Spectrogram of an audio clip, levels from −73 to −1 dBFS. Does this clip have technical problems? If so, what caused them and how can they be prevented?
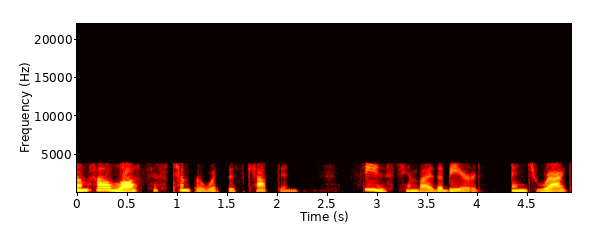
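Yes. The headset ran the Bluetooth CVSD headset codec, a one-bit 64 kHz delta coder whose step size adapts and which passes nothing above 4 kHz. Throughout the clip the speech is plainly muffled and narrowband, with scratchy s sounds and a granular hiss underneath. Prevention: use a headset and phone that negotiate a wideband codec such as mSBC or LC3.

At 1.02 s the input gain drops in a single step of about 5 dB, pulling voice and background down together. The likely cause is the call software lowering the microphone's device volume automatically. Prevention: disable automatic microphone gain adjustment and set the input level manually.

Unconcealed Bluetooth headset packet loss occurred twice, with missing audio filled by silence or an idle pattern rather than concealed. From 1.38 to 1.40 s a hole of about 11 ms, which fits roughly three packets, cuts the speech with abrupt edges. From 3.92 to 3.99 s, 15 ms is lost in short gaps scattered over 60 ms, the longest 3.8 ms, which fits about four packets. 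That stretch sounds crackly and chopped. Prevention: keep the headset close to the phone, away from Wi-Fi and other 2.4 GHz interference, and enable packet loss concealment.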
